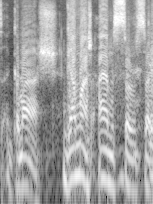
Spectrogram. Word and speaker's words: Gamache: gen Logistics Capital gamachi do I pronounce it right actually just a little bit differently it's gash gash I am so sorry it's okay it's it's softer and gentler okay uh hello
